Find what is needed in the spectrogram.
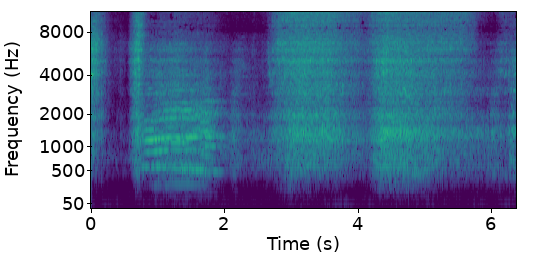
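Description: Fight sound effects from a kaiju cartoon playing through laptop speakers: a monster cry falling in pitch about a second in, then two long rushes of noise like energy blasts.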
